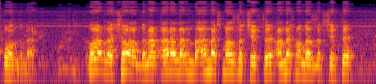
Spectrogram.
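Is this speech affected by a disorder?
No.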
